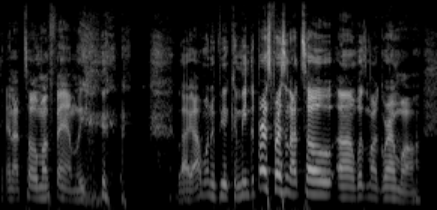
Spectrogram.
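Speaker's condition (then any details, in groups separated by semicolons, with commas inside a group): No condition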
